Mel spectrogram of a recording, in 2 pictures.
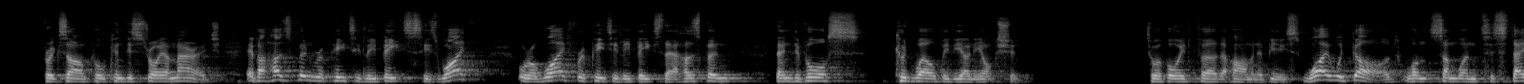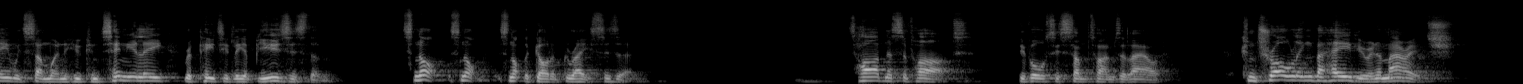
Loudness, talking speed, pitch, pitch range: -29 LUFS, 145 wpm, 145 Hz, 135-160 Hz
